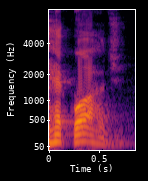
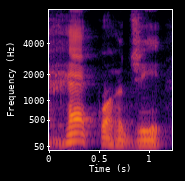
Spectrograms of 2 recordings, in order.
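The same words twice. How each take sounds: First: The stress is on the second syllable. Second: The stress is on the first syllable. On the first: The speaker calls it right. "é recorde. E como nós não podemos acentuar paroxítonas terminadas em E" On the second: The speaker calls it wrong. "A palavra não é recorde"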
